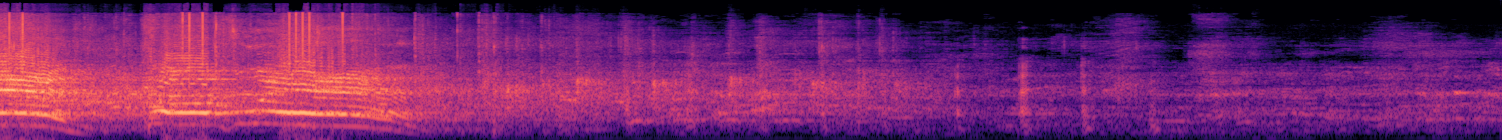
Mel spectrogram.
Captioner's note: shouting; cheering/applause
